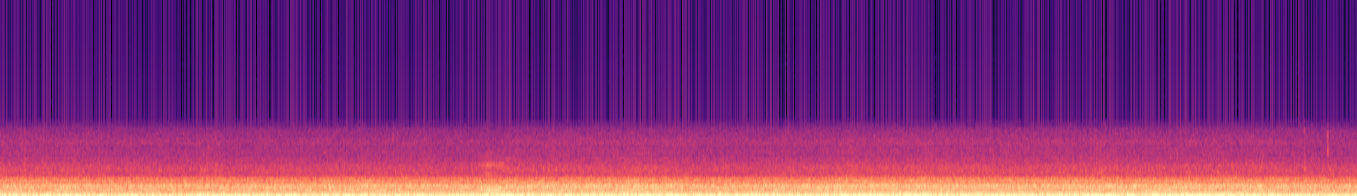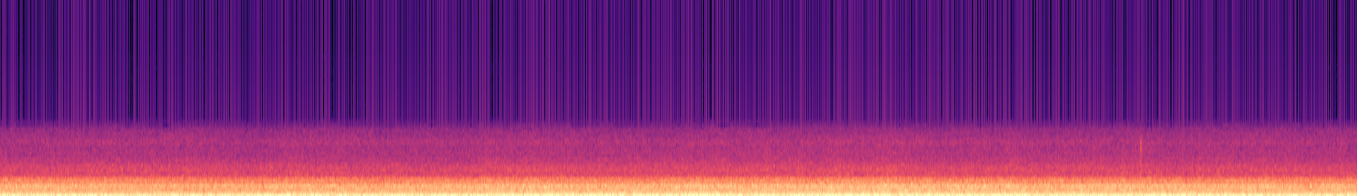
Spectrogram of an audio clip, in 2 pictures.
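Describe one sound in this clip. A car's engine hums steadily inside the cabin.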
